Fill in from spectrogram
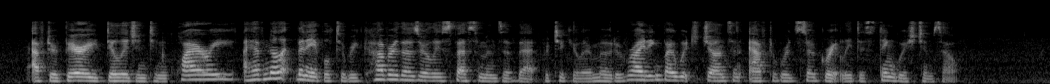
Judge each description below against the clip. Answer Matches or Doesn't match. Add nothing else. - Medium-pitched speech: Matches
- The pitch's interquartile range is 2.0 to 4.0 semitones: Doesn't match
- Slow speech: Doesn't match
